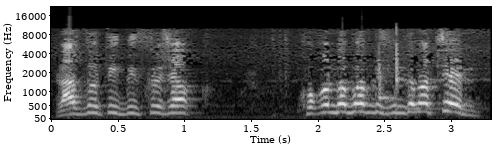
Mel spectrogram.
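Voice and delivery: calling over a bad line. Real, not acted. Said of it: "লাইনটা গন্ডগোল হয়ে গেল".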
